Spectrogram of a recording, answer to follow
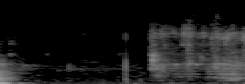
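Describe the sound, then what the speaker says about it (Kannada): Water poured from a vessel into a pressure cooker holding washed black-eyed peas, a steady splashing pour that starts partway through after a brief clink, close and fairly quiet. "ಒಂದು ಸ್ವಲ್ಪ ನೀರು ಹಾಕಿ ಮಣ್ಗಷ್ಟು ನೀರು ಹಾಕಿ"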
